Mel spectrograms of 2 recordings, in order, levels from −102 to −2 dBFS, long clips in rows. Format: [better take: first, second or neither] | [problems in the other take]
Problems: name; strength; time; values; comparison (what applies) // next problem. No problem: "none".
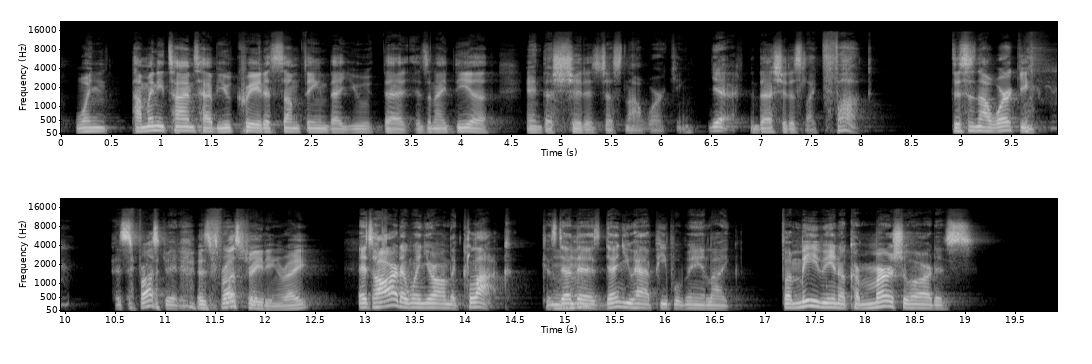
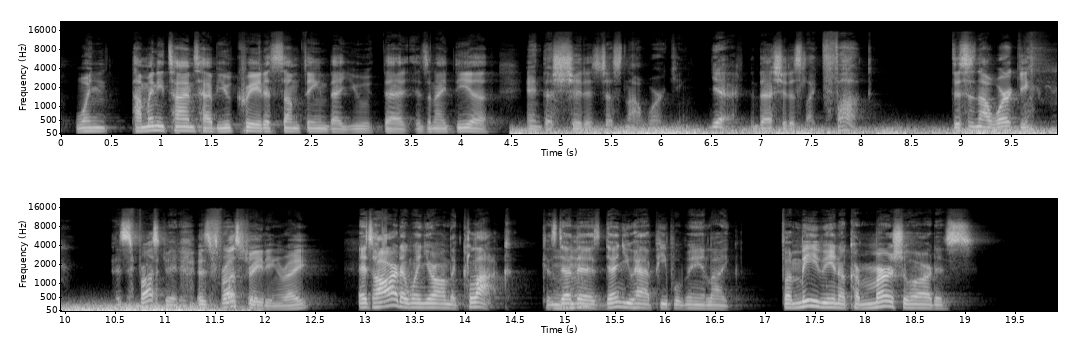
first | low rumble; faint; from 4.5 to 12 s; 20 dB below the speech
